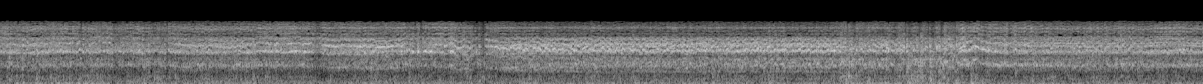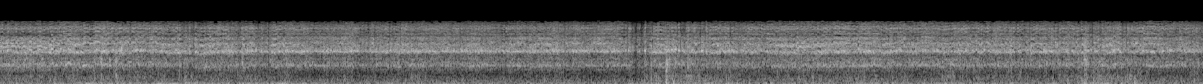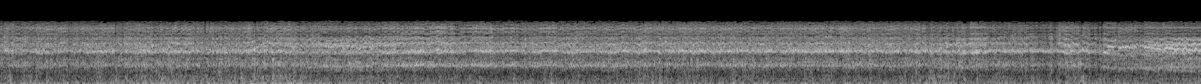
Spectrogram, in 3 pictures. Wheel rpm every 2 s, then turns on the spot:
230, 220, 210, 190, 190, 220, 220, 230, 230, 230, 230, 230, 230, 230, 230, 230, 230, 220.
none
